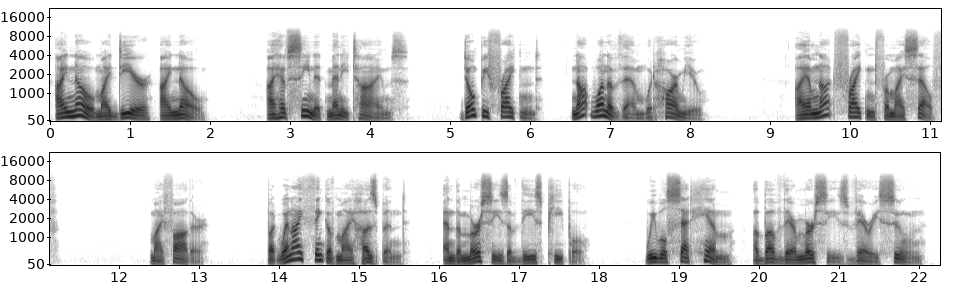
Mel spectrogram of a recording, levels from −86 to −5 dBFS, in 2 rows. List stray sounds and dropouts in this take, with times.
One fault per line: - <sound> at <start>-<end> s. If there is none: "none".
none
